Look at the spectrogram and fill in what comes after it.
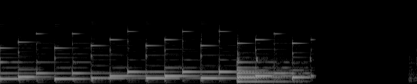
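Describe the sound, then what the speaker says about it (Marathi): A phone ringtone plays a bright, rhythmic electronic melody of quick repeated notes for about three seconds, close and clear, then stops abruptly into silence. "फोन कुठे वाजला"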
